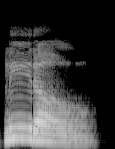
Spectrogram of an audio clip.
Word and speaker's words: little: Você pega o T e transforma em rararã. Fez o rararã, little, uh, uh, uh, L, língua no sol da boca, ok? E o E, o E não é pronunciado como quase sempre, certo? Então, little, little.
